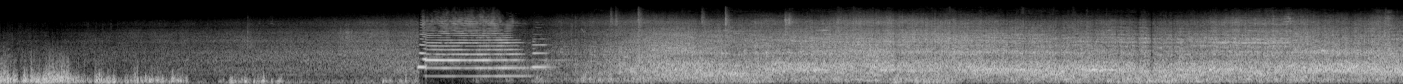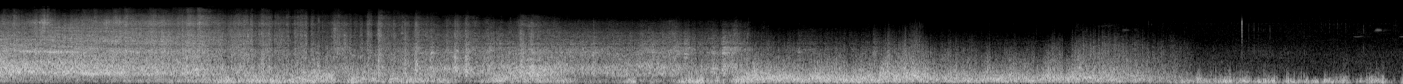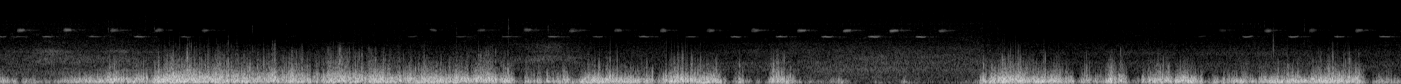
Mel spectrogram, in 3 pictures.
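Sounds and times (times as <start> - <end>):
train coaches rolling past: 0.0 - 42.0
locomotive horn: 4.2 - 5.7
wheels clacking over rails: 5.6 - 22.9.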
